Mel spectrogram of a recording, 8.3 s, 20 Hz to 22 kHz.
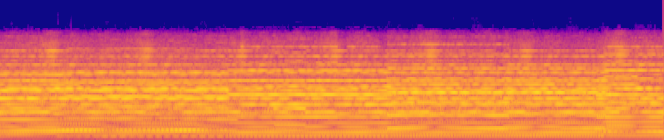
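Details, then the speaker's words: Organ chords come through full and even, no crackle, fuzz or breakup, on the tube amp after replacing cheap 0.047 µF 1600 V and 0.1 µF 600 V capacitors with Cornell Dubilier caps; clean and healthy. "so let's see what this your amplifier sounds like now since I've made that change and I and I truly believe that we have we've resolved all the issues with your amplifier"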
